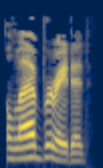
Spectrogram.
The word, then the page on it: elaborated: British English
